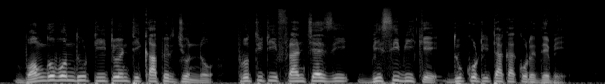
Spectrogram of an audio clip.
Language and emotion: Bengali, neutral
